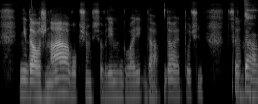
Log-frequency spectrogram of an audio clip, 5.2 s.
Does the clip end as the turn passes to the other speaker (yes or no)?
yes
